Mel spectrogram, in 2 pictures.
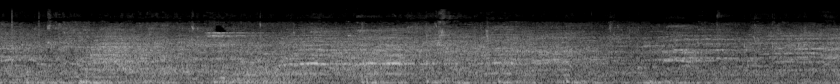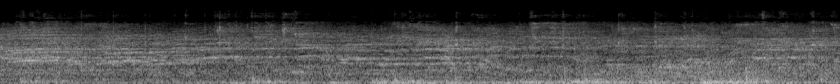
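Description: A crowd of spectators murmurs and chatters in a large echoing gym.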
